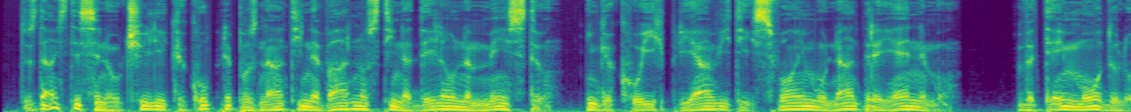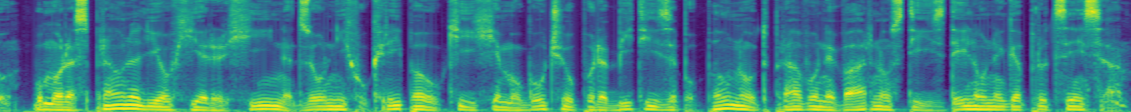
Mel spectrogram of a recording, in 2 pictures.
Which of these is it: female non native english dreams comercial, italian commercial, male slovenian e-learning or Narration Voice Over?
male slovenian e-learning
